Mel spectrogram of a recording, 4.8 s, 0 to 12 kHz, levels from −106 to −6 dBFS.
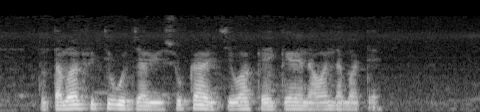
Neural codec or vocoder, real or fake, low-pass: none; real; 7.2 kHz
